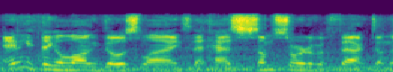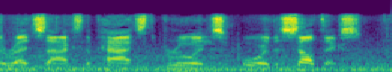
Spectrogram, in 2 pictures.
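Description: With noticeable background noise, a man talks at a fairly quick pace with hardly any pauses, using a high pitch, lively intonation and a relaxed tone. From western Massachusetts. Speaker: sports podcast host. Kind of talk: casual monologue. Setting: in a car. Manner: relaxed with frequent fillers.

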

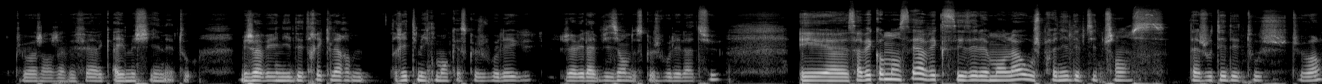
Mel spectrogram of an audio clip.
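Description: A woman speaks at a medium pitch and a fairly quick pace. Her loudness swings widely while her intonation stays fairly even. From Algeria, Algiers. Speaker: singer and rapper. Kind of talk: casual interview chat. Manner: hesitant, many fillers.

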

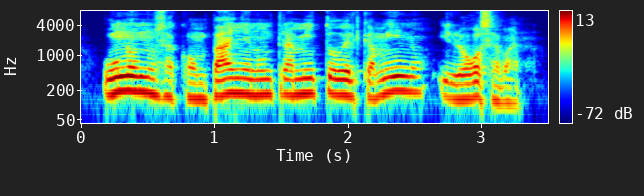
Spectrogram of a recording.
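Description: On a very clean recording with a silent background, a man with a high pitch speaks at a moderate pace in fairly even intonation. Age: 20s. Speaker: podcast host, philosophy student. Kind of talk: reflective monologue. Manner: calm.

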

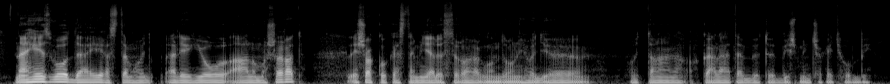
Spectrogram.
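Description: Very deep and low, a man's dark, mellow voice moves at a fairly quick pace with fairly even intonation, in a very clean, dry, close recording with a silent background and no echo. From southern Slovakia, Hungarian minority. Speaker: goalkeeping coach, former goalkeeper. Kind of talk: interview answers. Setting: studio. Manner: halting, hesitant.

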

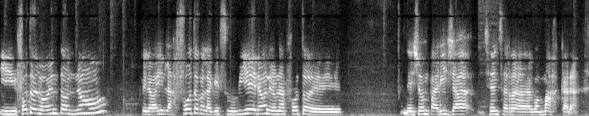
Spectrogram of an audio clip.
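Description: A woman's voice holds very even loudness with music in the background. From Argentina. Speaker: food technologist. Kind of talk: interview. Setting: video call.

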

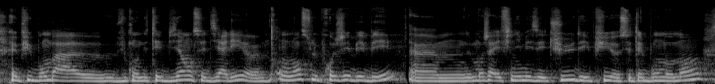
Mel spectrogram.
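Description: Audible room echo and noticeable background noise surround the recording. The woman's voice is fairly low in pitch. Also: ordinary pitch variation, moderate pace, hardly any pauses. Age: 30s. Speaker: childcare assistant sharing fertility story. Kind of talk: personal testimony interview. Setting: at home in living room. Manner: hesitant, many fillers.

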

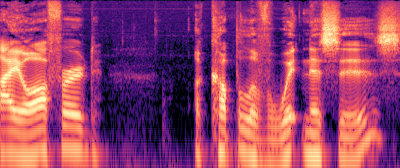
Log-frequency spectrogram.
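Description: In a very clean recording with a silent background, a man with a New York accent speaks at a fairly slow pace with ordinary pitch variation. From New York City, Lower East Side. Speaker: defense attorney. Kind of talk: casual chat.

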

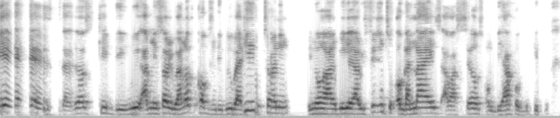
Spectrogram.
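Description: A man's very fast, fairly high voice in a Nigerian accent, with lively intonation, hardly any pauses, and big swings in loudness. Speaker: panelist. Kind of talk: panel discussion.

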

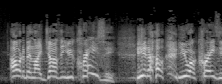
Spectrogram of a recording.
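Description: A man's voice is raised and projected, with a bright, sharp tone. His intonation is lively. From Jamaican family. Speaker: pastor. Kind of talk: sermon. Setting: church.

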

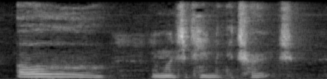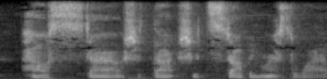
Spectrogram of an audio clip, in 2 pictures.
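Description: A woman talks at a very slow pace in a somewhat breathy voice. Her loudness swings widely. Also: medium pitch for a woman, ordinary pitch variation. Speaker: podcast host. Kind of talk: ghost story telling, reading spooky poems aloud in a playful spooky voice. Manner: laughs and stumbles over words, casual, chatty.

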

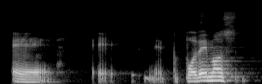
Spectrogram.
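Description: A woman is talking. Her voice sits very deep and low. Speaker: university dean and columnist. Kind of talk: radio interview.

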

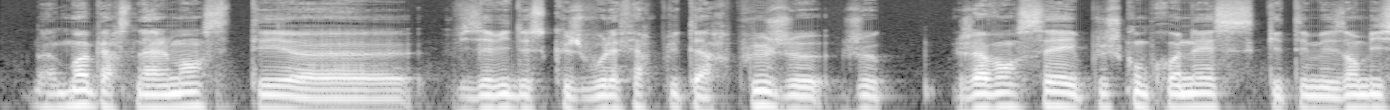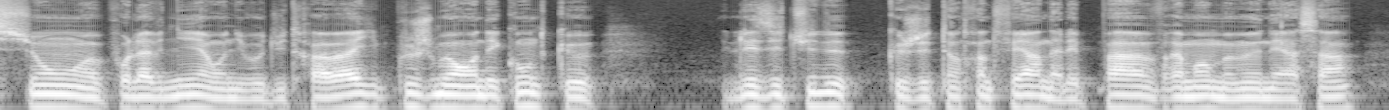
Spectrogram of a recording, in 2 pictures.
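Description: On a very clean recording with a silent background, a man at fairly low pitch speaks at a moderate pace in a monotone, flat intonation. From France. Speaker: university student. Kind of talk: casual chat.

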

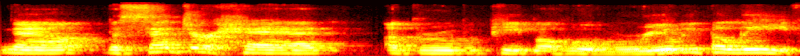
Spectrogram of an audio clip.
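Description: A man talks in a normal speaking voice, fairly high in pitch. His intonation is lively.

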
